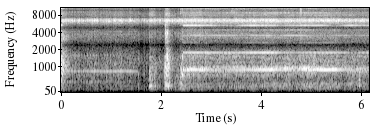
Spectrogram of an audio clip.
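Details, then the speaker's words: Epson L3250 printer: the motor's steady whine is broken by loud snaps as it fails to pick up paper and returns to a red light, caused by broken pickup roller rubber. "E aí quando a gente foi fazer o teste percebam aqui que deu um estalo bem forte né e ele não puxava o papel e voltava novamente pra luz vermelha"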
